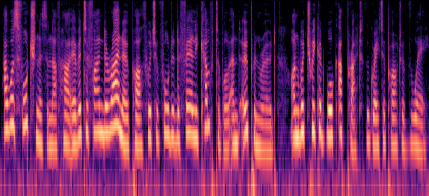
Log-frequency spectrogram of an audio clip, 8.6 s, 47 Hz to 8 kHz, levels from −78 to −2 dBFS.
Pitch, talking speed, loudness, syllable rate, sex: 205 Hz, 210 wpm, -17 LUFS, 5.7 syllables/s, female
